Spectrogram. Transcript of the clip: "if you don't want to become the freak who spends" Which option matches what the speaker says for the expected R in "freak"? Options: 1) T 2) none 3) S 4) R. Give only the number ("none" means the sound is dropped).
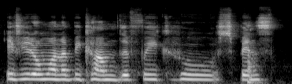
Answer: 2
